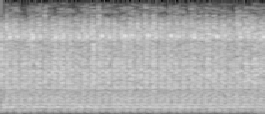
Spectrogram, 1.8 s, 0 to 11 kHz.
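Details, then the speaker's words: 2009 Honda Pilot 3.5 V6 at idle: busy dense rattle over the run from the front; timing belt tensioner suspected, not confirmed. "el motor detectó a problemas de que hace un ruido parece que en el tensor de la de la banda"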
